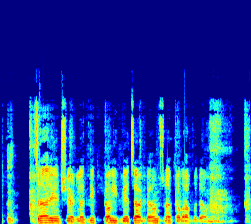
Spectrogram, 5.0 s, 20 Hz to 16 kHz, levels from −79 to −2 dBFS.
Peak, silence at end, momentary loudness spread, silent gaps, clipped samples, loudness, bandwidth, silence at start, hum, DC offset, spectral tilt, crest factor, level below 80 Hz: 0 dBFS; 0 s; 15 LU; none; under 0.1%; -16 LUFS; 10.5 kHz; 0.15 s; none; under 0.1%; -4 dB/octave; 16 dB; -52 dBFS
